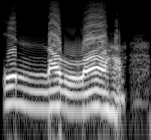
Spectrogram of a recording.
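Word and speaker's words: إِنَّ اللَّهَ: Langkah membacanya atau cara membacanya yaitu kita menahan suara nunnya di sini. Maka ditahan sepanjang 2 harakat, tidak langsung dibaca innallaha, tapi ditahan dulu sepanjang 2 harakat untuk menyempurnakan bacaan gunnahnya.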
